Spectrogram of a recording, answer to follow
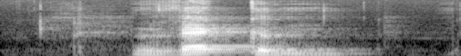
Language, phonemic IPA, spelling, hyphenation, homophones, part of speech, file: Dutch, /ˈʋɛ.kə(n)/, wekken, wek‧ken, wecken, verb, Nl-wekken.ogg
- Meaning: 1. to wake, to wake up 2. to cause, to elicit (particularly of certain emotions)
